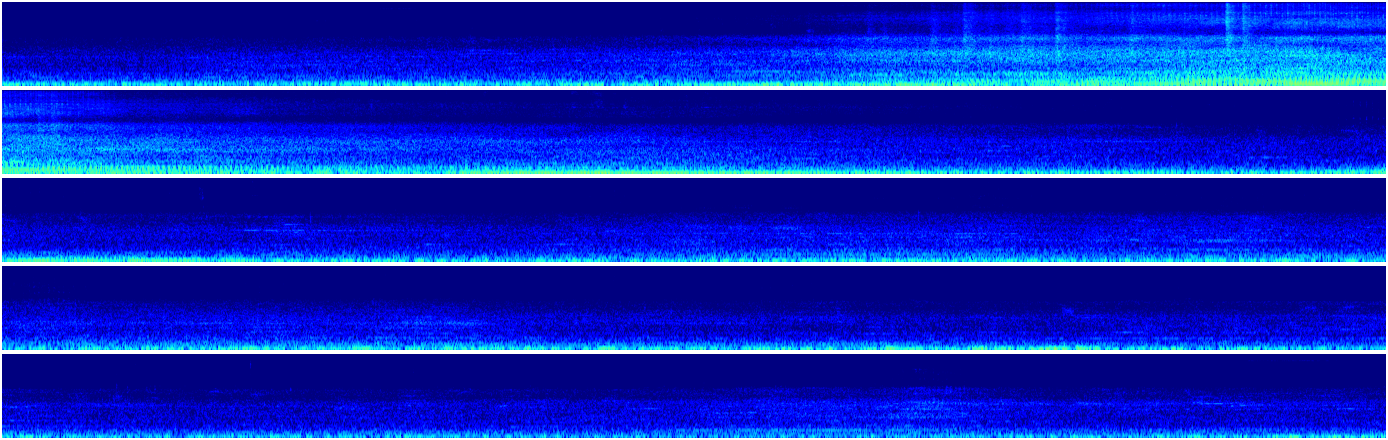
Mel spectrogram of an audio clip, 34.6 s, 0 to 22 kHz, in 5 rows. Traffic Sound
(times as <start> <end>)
0.5 26.2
